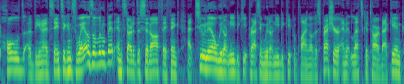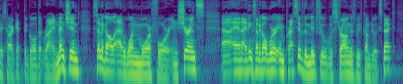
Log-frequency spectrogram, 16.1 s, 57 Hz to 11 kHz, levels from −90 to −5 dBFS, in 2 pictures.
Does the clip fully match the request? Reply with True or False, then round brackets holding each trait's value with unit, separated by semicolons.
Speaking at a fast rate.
True (255 wpm)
